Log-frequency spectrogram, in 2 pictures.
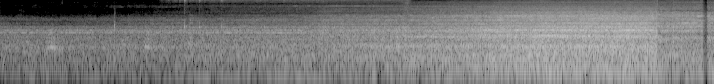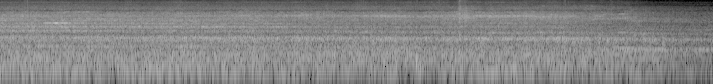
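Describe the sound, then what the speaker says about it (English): A Pendolino high-speed train passes outdoors as a faint rushing roar that swells over several seconds, peaks, then holds as a steady distant rumble while the train goes by. "Here comes the Pendolino."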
